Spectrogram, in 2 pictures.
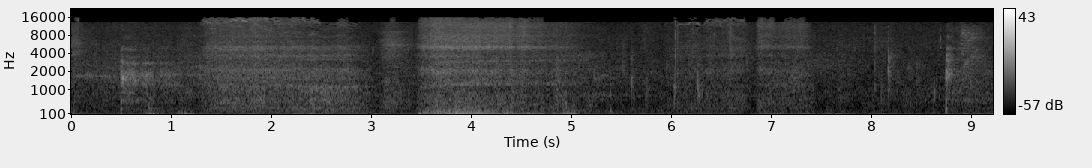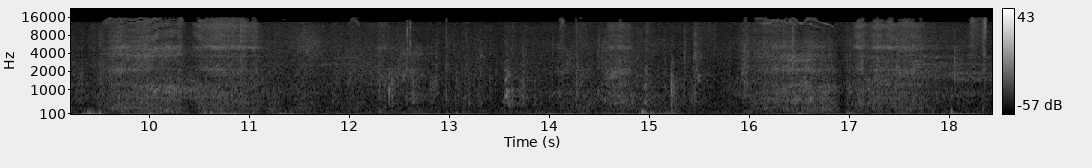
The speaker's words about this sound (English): You can assist it by pulling the air in a little more, adding some sound at the throat, both on the entry and exit of the breath.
